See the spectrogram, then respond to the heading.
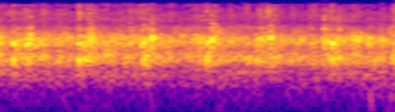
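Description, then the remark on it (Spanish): A crowd applauds steadily after words of praise to God, a dense wash of many hands clapping at an even, sustained loudness for the whole stretch, with no voices standing out. “Un aplauso.”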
